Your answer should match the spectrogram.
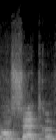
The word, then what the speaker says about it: ancêtre: Like, he would include an S in the word ancêtre, for ancestor, which is not pronounced in Québécois, not pronounced in France. It was pronounced in the 16th century, and Kerouac would include it as an archaic spelling.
